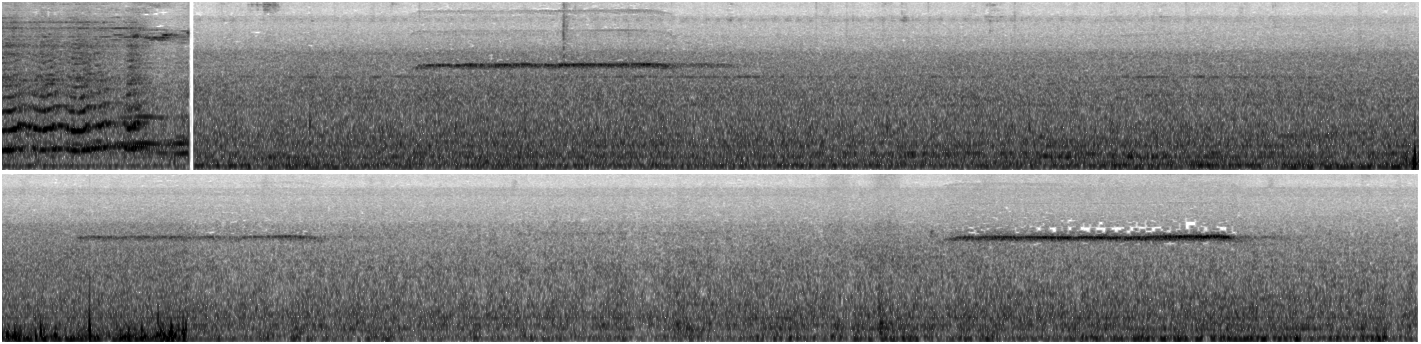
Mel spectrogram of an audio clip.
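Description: A passenger train carriage rumbles on rails as it pulls out of a station.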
